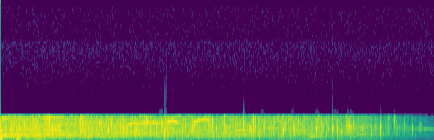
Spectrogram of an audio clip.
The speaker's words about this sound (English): Let me give you your applause here to clean this up.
